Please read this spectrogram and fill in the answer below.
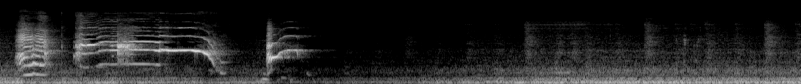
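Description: Baby's high-pitched squeals, a held squeal that falls away and then a short sharp rising-and-falling squeak, all in the first three seconds; then only a low steady hum.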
